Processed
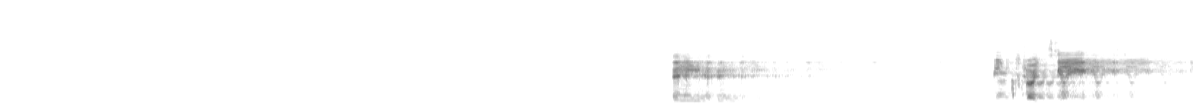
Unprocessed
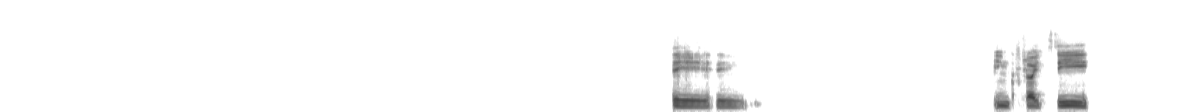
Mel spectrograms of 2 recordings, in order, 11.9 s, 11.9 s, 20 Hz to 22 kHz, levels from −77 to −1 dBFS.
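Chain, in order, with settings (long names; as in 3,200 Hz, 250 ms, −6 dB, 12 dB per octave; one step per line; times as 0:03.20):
feedback delay that plays each chunk backwards 169 ms, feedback 59%, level −13 dB
Butterworth high-pass 620 Hz 48 dB per octave
formants moved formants −5 semitones
on a send: echo with a time of its own for lows and highs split 2,500 Hz, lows 97 ms, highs 660 ms, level −16 dB
on the sum: level −7 dB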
